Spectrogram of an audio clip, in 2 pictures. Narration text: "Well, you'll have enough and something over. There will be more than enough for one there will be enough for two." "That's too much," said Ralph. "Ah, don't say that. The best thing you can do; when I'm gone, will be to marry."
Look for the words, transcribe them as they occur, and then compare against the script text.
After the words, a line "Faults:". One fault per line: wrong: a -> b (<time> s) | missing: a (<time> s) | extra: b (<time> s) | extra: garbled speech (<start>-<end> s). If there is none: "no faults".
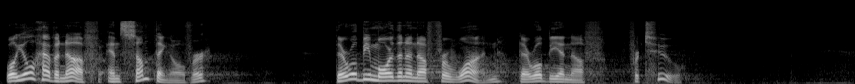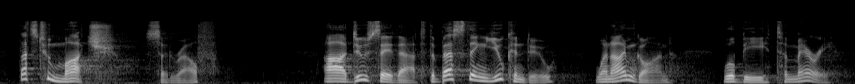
"Well, you'll have enough and something over. There will be more than enough for one there will be enough for two." "That's too much," said Ralph. "Ah, do say that. The best thing you can do; when I'm gone, will be to marry."
Faults:
wrong: don't -> do (12.0 s)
